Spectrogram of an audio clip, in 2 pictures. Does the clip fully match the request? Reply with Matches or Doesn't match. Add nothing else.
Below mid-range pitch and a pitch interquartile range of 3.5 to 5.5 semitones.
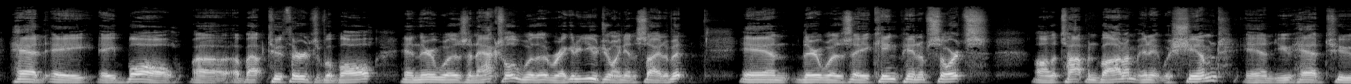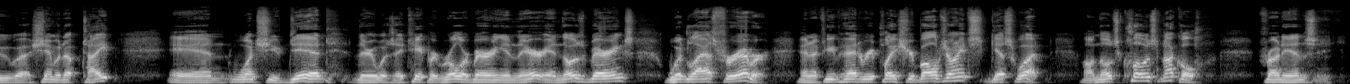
Matches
